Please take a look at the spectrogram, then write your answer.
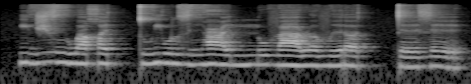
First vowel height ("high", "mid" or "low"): mid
